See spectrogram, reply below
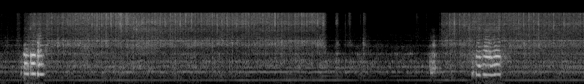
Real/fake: fake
